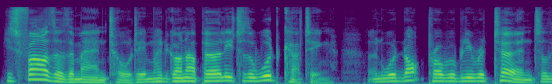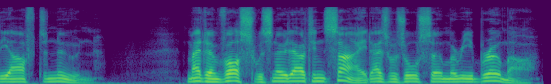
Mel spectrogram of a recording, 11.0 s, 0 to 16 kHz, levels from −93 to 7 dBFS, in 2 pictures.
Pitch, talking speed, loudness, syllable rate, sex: 125 Hz, 180 wpm, -17 LUFS, 4.9 syllables/s, male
